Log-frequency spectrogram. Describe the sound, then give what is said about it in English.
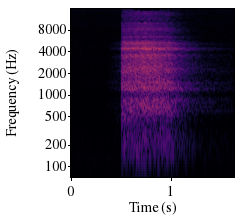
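A single breathy exhale out through the mouth during a deep breathing exercise, a soft, airy whoosh that swells quickly and then tapers off, heard alone without any talking. “I like to breathe in through my nose and then out through my mouth. And sometimes the louder the better when it comes out of your mouth.”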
